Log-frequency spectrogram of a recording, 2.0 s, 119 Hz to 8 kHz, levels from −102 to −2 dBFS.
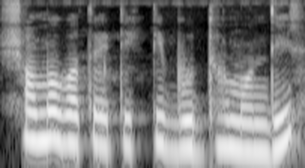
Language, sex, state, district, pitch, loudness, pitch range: Bengali, female, West Bengal, Dakshin Dinajpur, 215 Hz, -16 LUFS, 200-230 Hz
